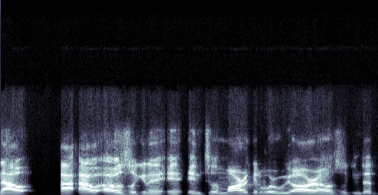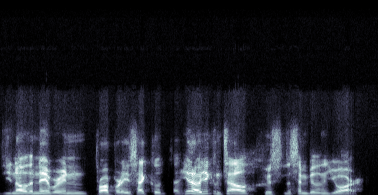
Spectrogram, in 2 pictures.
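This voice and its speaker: A man with a Spanish accent: fairly high pitch, bright, sharp tone, lively intonation, big swings in loudness, very fast pace, and a dry, close sound with no echo. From Argentina. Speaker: short-term rental co-host. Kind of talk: casual podcast conversation. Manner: halting, repeats words.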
